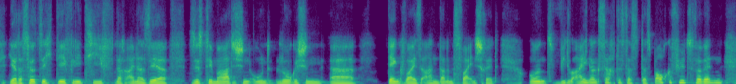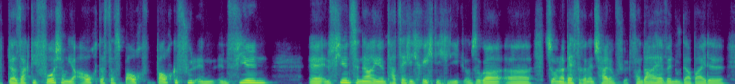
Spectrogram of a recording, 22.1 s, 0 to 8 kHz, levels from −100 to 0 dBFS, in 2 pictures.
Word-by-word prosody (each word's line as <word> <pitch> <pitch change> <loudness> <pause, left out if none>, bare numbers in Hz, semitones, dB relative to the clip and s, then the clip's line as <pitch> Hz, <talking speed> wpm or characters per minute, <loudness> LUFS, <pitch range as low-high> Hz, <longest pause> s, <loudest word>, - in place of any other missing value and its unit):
Ja, 135 -1 +5
das 125 +3 -2
hört 150 0 +4
sich 140 -2 0
definitiv 135 0 0
nach 125 -4 -2
einer 130 0 0
sehr 135 0 +3 0.3
systematischen 135 +1 +2
und 125 -2 -3
logischen, 130 -3 -1
äh, 120 -3 +1 0.5
Denkweise 130 -4 +3
an, 125 -1 -3
dann 125 0 -1
im 125 - -2
2. 125 0 -3
Schritt. 110 -3 +1 0.4
Und 145 -1 +1
wie 150 - -2
du 165 +1 -2
eingangs 165 +3 0
sagtest, 160 -4 -5
das 130 +1 -5
das 125 -1 -4
Bauchgefühl 180 +5 +1
zu 185 -2 -8
verwenden, 165 0 +3 0.3
da 140 -1 +4
sagt 145 +4 -1
die 160 - 0
Forschung 165 -1 +2
ja 130 -2 0
auch, 160 +6 0
dass 150 -6 -3
das 130 +1 -6
Bauchf 155 +5 -1
Bauchgefühl 175 +2 0
in 140 -1 -3
in 140 -2 -6
vielen 180 +1 +3 0.5
äh, 140 +1 +2
in 150 - -2
vielen 195 +9 +3
Szenarien 150 -5 +2
tatsächlich 135 +2 -3
richtig 135 -8 -3
liegt 135 +7 -6
und 130 -2 -6
sogar, 135 0 +1
äh, - - -23
zu 165 - -1
einer 140 -1 +3
besseren 130 -3 +1
Entscheidung 130 -1 0
führt. 120 -1 -15
Von 130 0 -3
daher, 145 0 +1
wenn 135 0 0
du 130 - -3
da 125 -2 -2
beide 125 0 -2
135 Hz, 170 wpm, -22 LUFS, 130-150 Hz, 0.5 s, Ja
